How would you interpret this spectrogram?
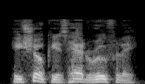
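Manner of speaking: ordinary delivery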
